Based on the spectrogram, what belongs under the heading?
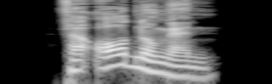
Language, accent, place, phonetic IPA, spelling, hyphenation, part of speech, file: German, Germany, Berlin, [fɛɐ̯ˈʔɔʁdnʊŋən], Verordnungen, Ver‧ord‧nung‧en, noun, De-Verordnungen.ogg
- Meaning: plural of Verordnung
